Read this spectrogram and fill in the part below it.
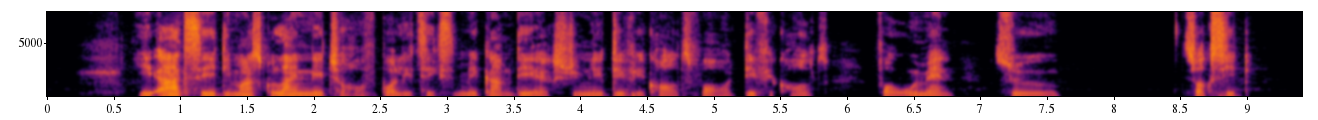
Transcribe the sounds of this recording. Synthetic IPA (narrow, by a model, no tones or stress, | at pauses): hiʔadsedimaskulãɪnːet͡ʃɔɔv̥pɔlitʰiksmekãmdeɛkstɹ̥ĩmlidifikʰɔlˠtfɔd̥ifikʰɔlt | fɔwimɛ̃n | tʰu | sɔksid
